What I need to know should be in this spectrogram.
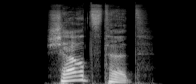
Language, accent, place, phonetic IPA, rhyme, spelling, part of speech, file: German, Germany, Berlin, [ˈʃɛʁt͡stət], -ɛʁt͡stət, scherztet, verb, De-scherztet.ogg
- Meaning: inflection of scherzen: 1. second-person plural preterite 2. second-person plural subjunctive II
